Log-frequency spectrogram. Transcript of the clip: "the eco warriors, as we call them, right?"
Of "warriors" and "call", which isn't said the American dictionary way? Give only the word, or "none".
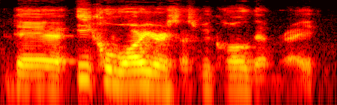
warriors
